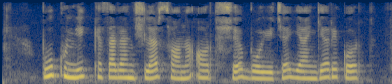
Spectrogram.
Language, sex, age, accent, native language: Uzbek, female, 30-39, Qoraqalpog'iston, Uzbek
